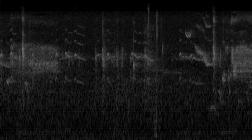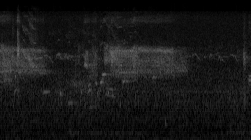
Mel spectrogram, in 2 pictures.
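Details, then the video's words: Birds singing by Lake Erie, with bright buzzy trills in bursts of one to two seconds, sharp chirps and thin rising whistles between them, over steady low outdoor background noise. "Birds singing by Lake Erie"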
